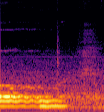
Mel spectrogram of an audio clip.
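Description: A man humming a low, held note a cappella, which dips slightly in pitch and fades out a little over a second in, leaving quiet room tone.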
